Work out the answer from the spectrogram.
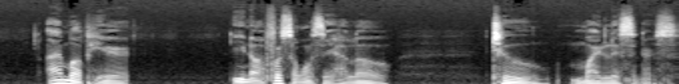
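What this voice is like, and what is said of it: Quiet, soft-spoken voice. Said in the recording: “in his quiet voice”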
